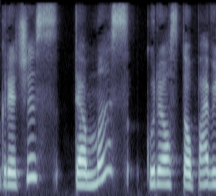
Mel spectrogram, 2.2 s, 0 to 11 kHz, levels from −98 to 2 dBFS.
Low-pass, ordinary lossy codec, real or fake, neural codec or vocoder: 9.9 kHz; MP3, 64 kbps; fake; codec, 24 kHz, 1.2 kbps, DualCodec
